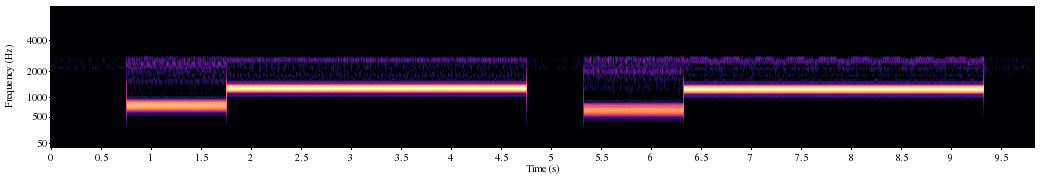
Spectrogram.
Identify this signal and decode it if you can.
Two-tone page, heard as a one-second tone, then a three-second tone, about 790 then 1320 Hz, about 670 then 1290 Hz. It is heard from 0.7 to 9.3 s.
